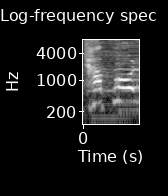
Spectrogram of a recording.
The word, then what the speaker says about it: 塌棵: 係嗱，塔坡咧個上海發音咧。同呢個脫虎差唔多，所以過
